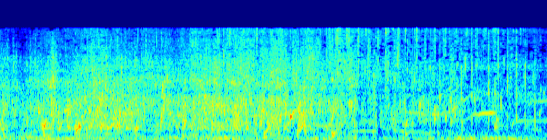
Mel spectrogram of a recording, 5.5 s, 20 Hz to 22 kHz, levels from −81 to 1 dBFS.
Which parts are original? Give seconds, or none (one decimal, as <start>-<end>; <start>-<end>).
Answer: 0.0-5.5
